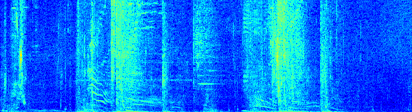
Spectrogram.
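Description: An energy blast whooshes and crackles.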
